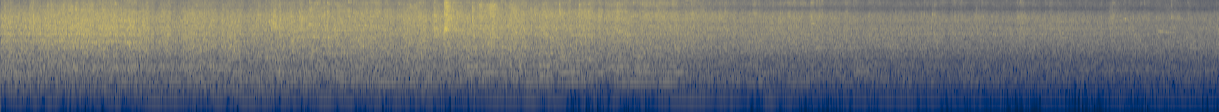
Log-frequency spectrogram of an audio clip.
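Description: A freight train rumbles and clatters along the tracks, slowly fading into the distance.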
